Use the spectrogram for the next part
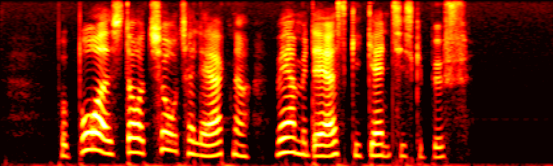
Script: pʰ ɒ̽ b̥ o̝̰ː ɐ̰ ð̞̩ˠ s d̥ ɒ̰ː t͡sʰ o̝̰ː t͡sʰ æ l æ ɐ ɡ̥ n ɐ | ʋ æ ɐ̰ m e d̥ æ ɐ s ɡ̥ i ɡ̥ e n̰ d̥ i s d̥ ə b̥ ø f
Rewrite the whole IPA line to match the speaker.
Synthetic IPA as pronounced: pʰ ɒ̽ b̥ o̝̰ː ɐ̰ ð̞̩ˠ s d̥ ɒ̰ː t͡sʰ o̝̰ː t͡sʰ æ l æ ɐ ɡ̥ n ɐ | ʋ æ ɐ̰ m e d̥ æ ɐ s ɡ̥ i ɡ̥ æ n̰ d̥ i s ɡ̥ ə b̥ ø f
